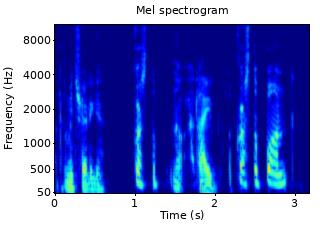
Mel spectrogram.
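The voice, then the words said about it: Attempted British accent. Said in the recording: “I'm just trying to do a British accent.”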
